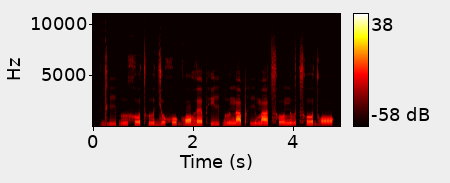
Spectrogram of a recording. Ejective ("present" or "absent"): absent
